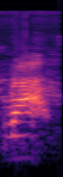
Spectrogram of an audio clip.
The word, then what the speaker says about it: wrath: Trek fans out there, wrath. Famously, the Wrath of Khan. I have no idea what the Wrath of Khan is, but I will tell you that the W is silent, so don't say it.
